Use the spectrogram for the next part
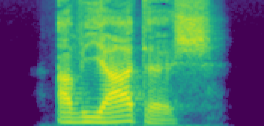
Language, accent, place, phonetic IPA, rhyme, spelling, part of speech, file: German, Germany, Berlin, [aˈvi̯aːtɪʃ], -aːtɪʃ, aviatisch, adjective, De-aviatisch.ogg
- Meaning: aviatic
